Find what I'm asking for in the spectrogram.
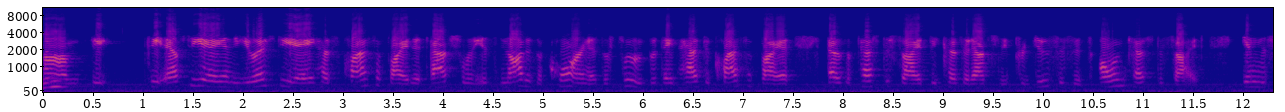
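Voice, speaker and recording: In a normal speaking voice, a woman at medium pitch talks at a moderate pace with fairly even intonation and big swings in loudness. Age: 60s. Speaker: bodybuilder, nutritionist and trainer. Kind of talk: interview answer.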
